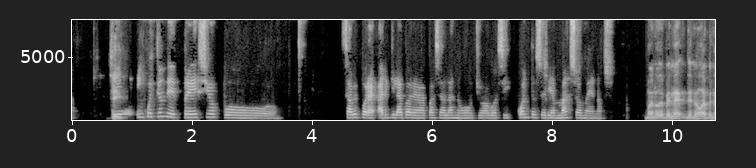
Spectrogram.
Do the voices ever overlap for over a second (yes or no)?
no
